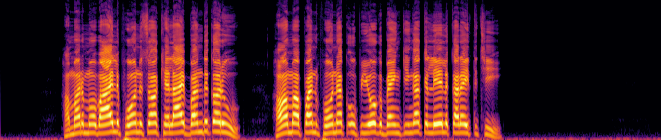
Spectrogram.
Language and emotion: Maithili, angry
